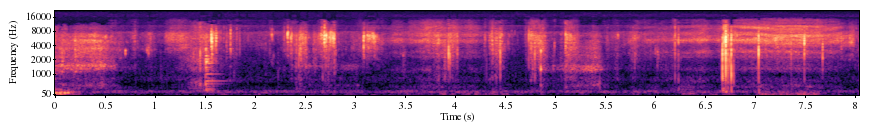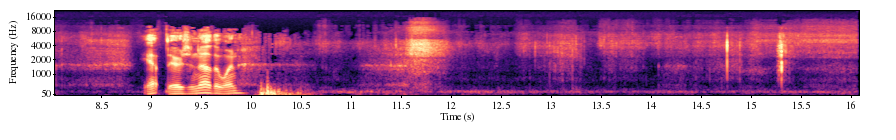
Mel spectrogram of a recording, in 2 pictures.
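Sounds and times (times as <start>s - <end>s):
soil and roots crunching: 0.0s - 7.2s.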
